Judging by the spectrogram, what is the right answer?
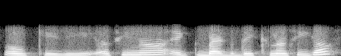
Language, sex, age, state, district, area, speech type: Punjabi, female, 18-30, Punjab, Ludhiana, rural, conversation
